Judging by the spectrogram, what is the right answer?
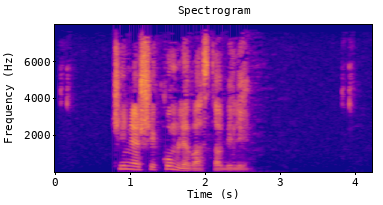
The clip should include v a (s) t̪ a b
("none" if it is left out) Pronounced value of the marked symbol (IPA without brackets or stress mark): s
